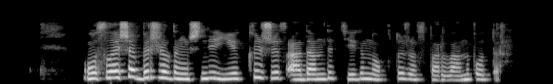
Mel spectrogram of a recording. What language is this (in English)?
Kazakh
